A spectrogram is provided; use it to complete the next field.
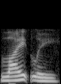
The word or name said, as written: lightly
